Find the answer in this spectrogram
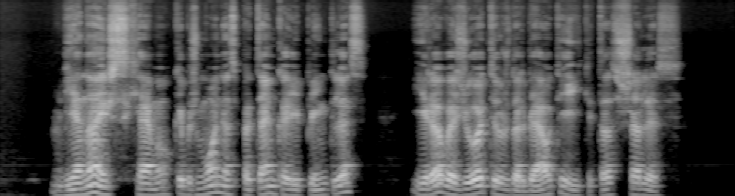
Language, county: Lithuanian, Kaunas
